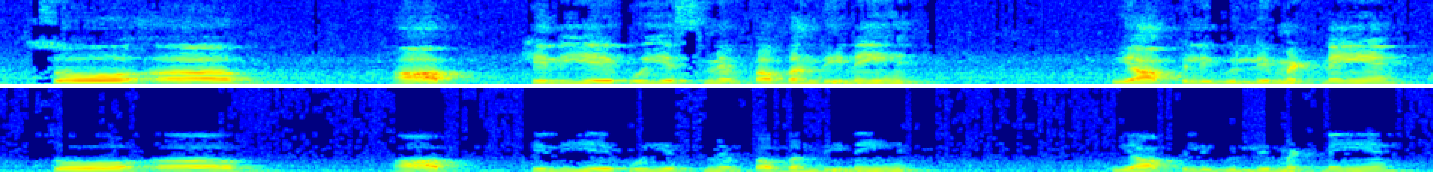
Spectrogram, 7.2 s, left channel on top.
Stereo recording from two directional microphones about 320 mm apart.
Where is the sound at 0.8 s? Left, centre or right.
Centre.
